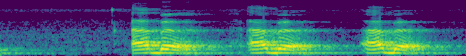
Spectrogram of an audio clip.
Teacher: جب آپ قلقلہ کریں گے تو آواز لوٹ کر آئے گی، یعنی مخرج سے آواز لوٹے گی۔ اب اب اب دیکھ رہے آواز جو ہے نا، آپ کو دکھ رہا ہوگی ساؤنڈ، اب اب اب جو آپ ادا کریں گے اندر والے حصے سے ادا کریں گے، باہر والے حصے سے ادا نہیں کریں گے، کیونکہ مخرج خلط ملط ہو جائے گا۔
